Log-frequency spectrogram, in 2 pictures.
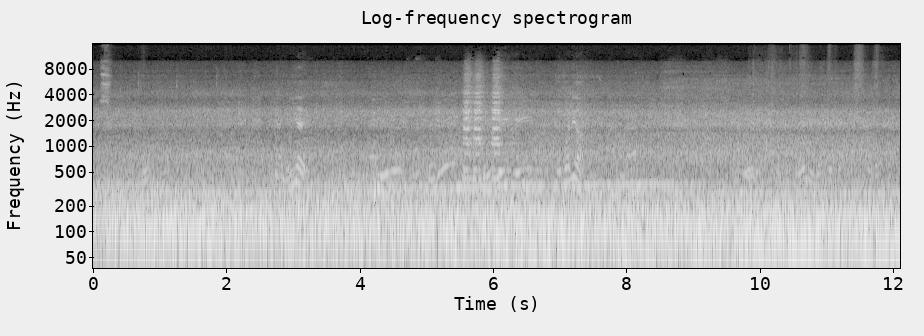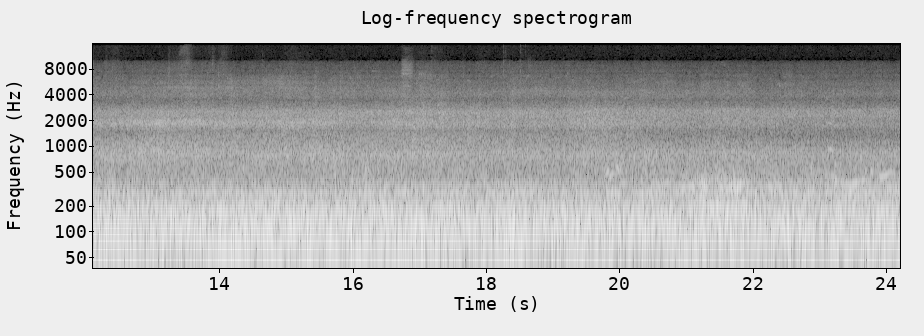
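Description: Steady low background rumble of distant traffic, with a long, held horn-like note from about four to nine seconds in.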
